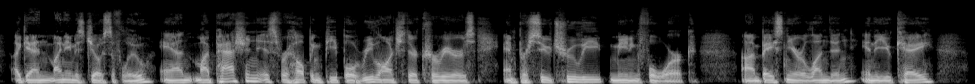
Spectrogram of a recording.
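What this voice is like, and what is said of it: American accent. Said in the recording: “as you can probably tell from my accent, I'm originally from the US.”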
